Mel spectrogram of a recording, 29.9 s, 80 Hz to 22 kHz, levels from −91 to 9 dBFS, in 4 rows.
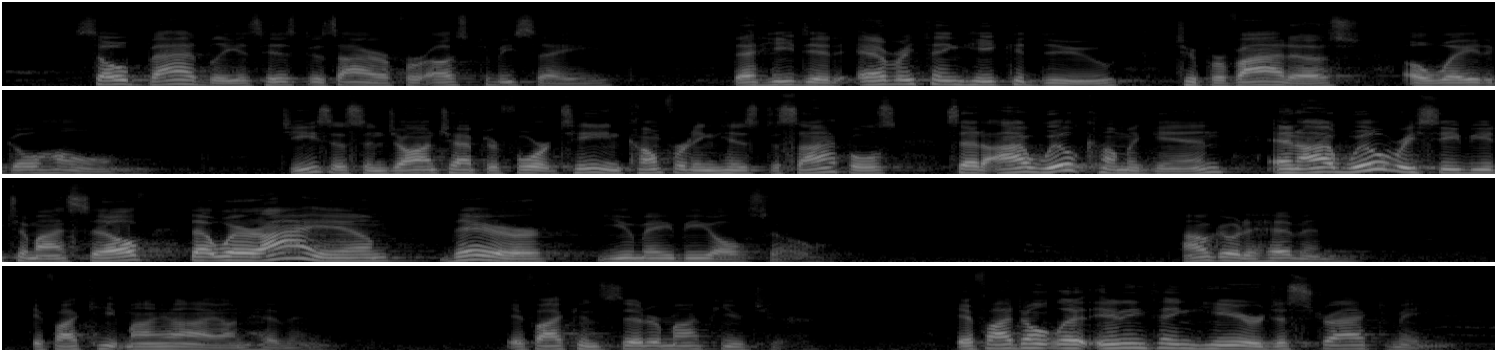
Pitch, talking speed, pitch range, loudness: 145 Hz, 155 wpm, 125-155 Hz, -44 LUFS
